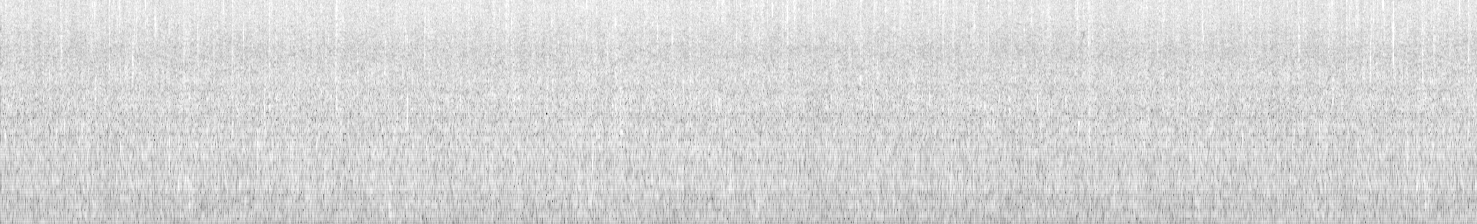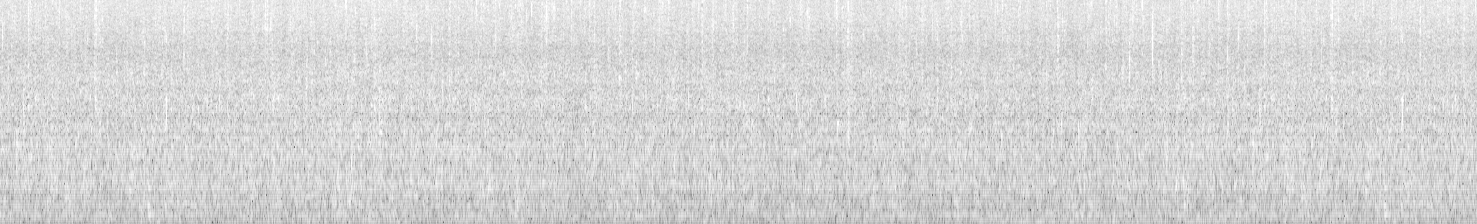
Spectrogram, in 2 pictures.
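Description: Steady rain falling on a roof: an even hiss of many small drop hits.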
